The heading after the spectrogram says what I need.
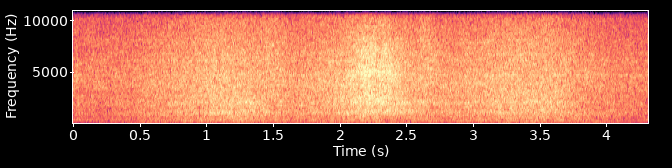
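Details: Wood-gas-powered truck with the carburetor removed and replaced by a plastic cover, no gasoline, timing advanced: steady even engine running with low rumble and hiss, no misses or knocks; starts and drives better than ever. Normal running on woodgas.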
